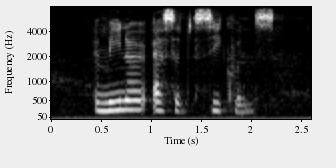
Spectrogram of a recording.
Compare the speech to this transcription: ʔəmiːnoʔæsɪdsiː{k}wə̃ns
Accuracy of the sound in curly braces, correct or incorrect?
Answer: incorrect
